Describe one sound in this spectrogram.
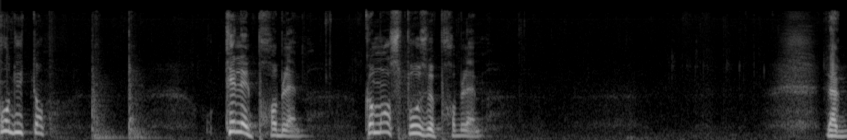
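An older man lectures through a microphone in a room with a slight echo, speaking in short bursts with pauses.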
